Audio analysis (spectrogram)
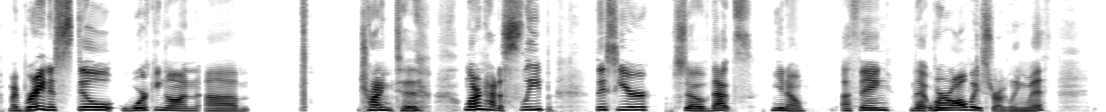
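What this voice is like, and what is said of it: Stuffy, congested voice. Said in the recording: “I had a cold going into Christmas ... I'm currently battling a sinus infection thanks to my allergies. So if I sound stuffy, I am.”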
